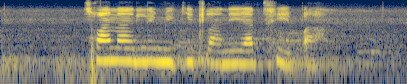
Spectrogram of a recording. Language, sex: Southern Sotho, female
